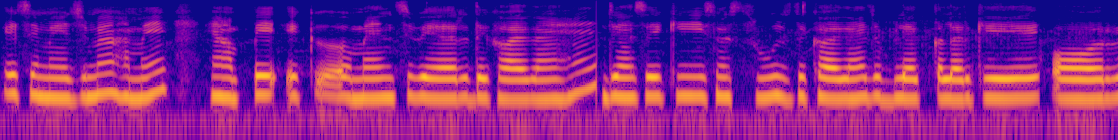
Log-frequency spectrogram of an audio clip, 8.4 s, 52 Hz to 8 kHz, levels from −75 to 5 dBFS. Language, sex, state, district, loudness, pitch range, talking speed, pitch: Hindi, female, Rajasthan, Churu, -15 LUFS, 235-255 Hz, 180 wpm, 245 Hz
